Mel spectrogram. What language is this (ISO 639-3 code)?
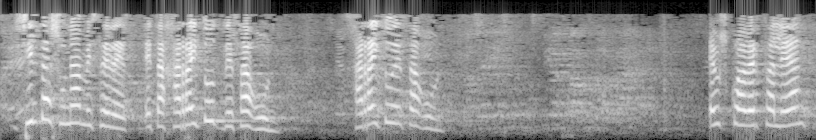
eus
